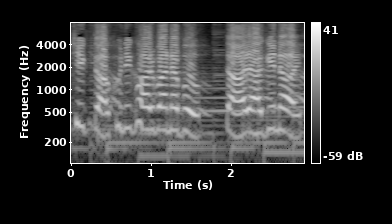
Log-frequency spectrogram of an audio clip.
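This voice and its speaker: High-voiced bullying crow husband acted by a woman. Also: a little slow, a bit bright, faint music behind. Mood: irritated, dismissive. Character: bullying male crow, thieving, dismissive husband. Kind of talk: children's cartoon dubbing.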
